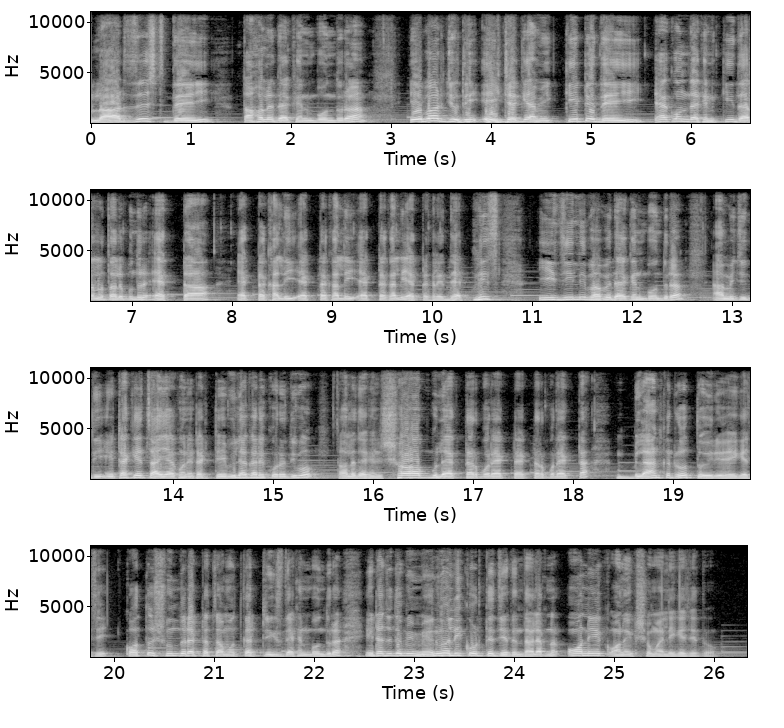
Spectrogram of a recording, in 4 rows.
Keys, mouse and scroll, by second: 1.9 click, 4.1-5.0 right drag, 5.0 click, 5.4 click, 6.1 click, 6.8 click, 7.9 click, 8.4 click, 9.1 click, 9.5 click, 9.9 click, 10.5-11.6 scroll down 1, 11.6-12.7 scroll down 1, 12.7-14.5 drag, 15.1 click, 15.6-17.7 middle drag, 17.7 click, 18.9-23.5 middle drag, 23.5 click, 24.3-26.3 middle drag.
